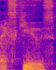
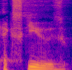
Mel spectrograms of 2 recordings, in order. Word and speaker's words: excuse: Pronounced with a Z, folks, and not an S. It's not excuse, but excuse. Would you please excuse me?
